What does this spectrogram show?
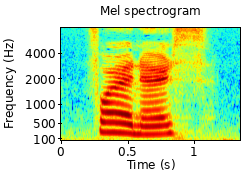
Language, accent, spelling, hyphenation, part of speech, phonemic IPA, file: English, US, foreigners, for‧eign‧ers, noun, /ˈfɔɹ.ɪ.nɚz/, En-us-foreigners.ogg
- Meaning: plural of foreigner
